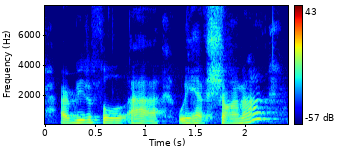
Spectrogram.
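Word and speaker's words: Xana: beautiful uh we have Shauna x-a-n-a which is uh the X in Mayan is pronounced and she's it means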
